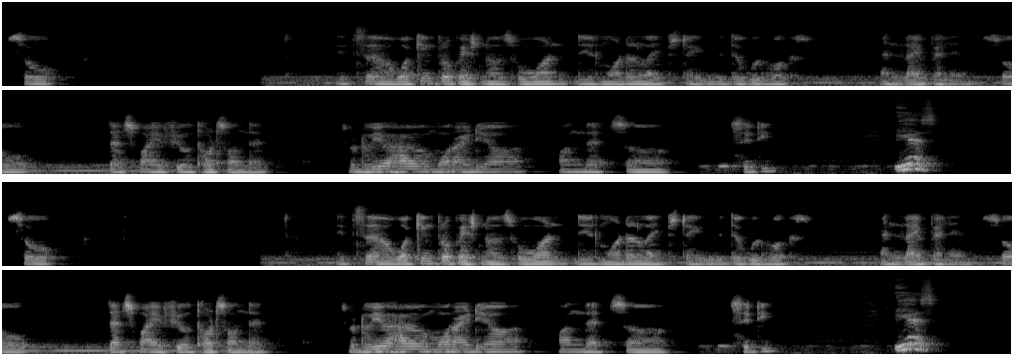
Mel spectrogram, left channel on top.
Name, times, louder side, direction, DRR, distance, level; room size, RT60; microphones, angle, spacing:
voice 1, 0.1-0.5 3.3-8.1 8.8-10.4 11.2-12.7 13.6-15.3 15.7-16.7 17.4-17.8, right 2 dB, 30° right, 7 dB, 0.3 m, -30 dB
Wind, 2.6-12.6, right 3 dB, 80° right, 0.8 m, -45 dB
voice 2, 17.1-17.4 18.3-19.4, equal, 50° right, -5 dB, 1.1 m, -30 dB
3.2 x 2.3 x 3.2 m, 0.39 s
head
